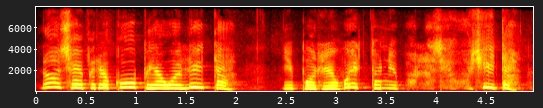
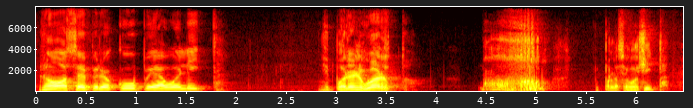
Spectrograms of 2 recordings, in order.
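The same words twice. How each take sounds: First: Tiny ant voice. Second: Reassuring bull. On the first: Ant telling grandma not to worry, tiny reassuring squeak. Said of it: "le dijo la hormiga". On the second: Bull telling grandma not to worry, measured reassurance. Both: Acted.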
